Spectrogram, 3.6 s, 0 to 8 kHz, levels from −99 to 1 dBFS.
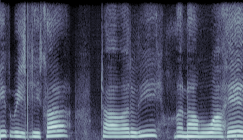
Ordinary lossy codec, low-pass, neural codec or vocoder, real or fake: none; none; codec, 16 kHz, 1 kbps, X-Codec, HuBERT features, trained on balanced general audio; fake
